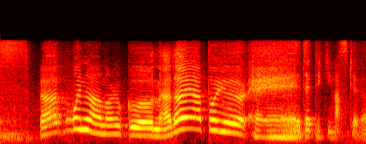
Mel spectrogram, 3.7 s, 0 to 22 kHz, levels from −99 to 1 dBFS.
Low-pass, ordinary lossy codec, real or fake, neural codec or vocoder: none; none; fake; codec, 16 kHz, 0.5 kbps, X-Codec, HuBERT features, trained on balanced general audio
